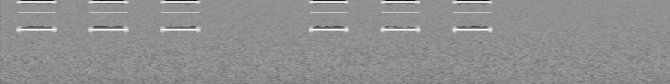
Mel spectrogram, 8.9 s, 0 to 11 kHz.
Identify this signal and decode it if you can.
Alarm pattern, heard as an alarm's beeps, played twice, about 3300 Hz. Temporal three. Smoke or fire, evacuate.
